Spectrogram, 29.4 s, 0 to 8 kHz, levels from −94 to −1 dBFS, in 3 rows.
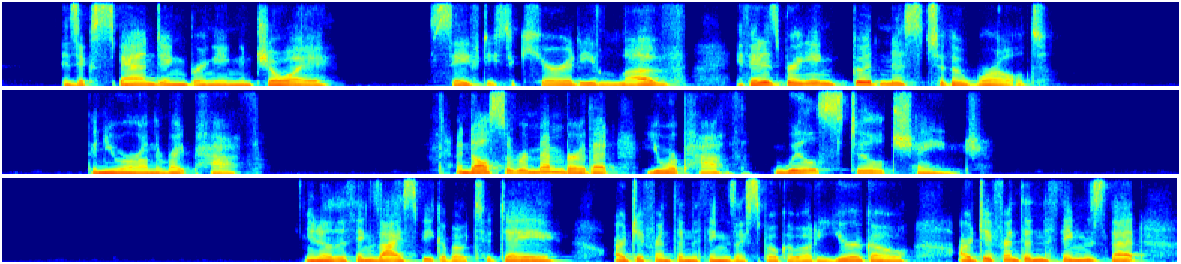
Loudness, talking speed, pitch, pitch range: -26 LUFS, 115 wpm, 185 Hz, 175-195 Hz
